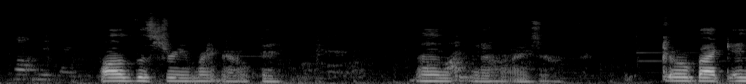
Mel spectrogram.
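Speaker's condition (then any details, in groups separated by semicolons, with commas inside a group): Quadriplegic cerebral palsy; uses one hand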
